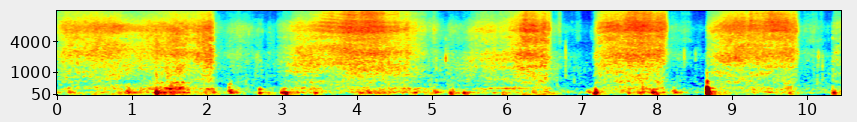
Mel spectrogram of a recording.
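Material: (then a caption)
PVC. A white-gloved hand rubs a small record cleaning brush over the grooves of a 12-inch black vinyl LP, a thin solid PVC plastic disc lying flat on a velvet tablecloth, while the other hand steadies the disc. Long, bright, hissing brush strokes sweep across the grooves, broken by short quiet pauses. A few soft, low knocks come as the disc is handled.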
